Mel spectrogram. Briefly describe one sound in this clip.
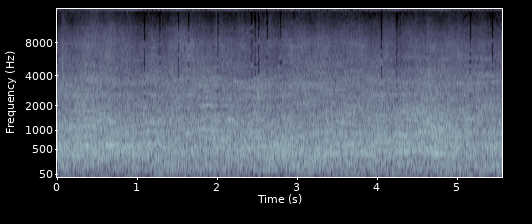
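A crowd murmurs and cheers in the background.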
